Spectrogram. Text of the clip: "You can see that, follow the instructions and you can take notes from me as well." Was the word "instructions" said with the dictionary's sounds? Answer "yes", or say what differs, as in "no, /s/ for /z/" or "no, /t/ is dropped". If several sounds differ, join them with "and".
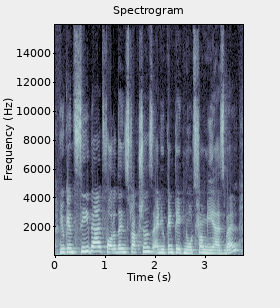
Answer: yes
